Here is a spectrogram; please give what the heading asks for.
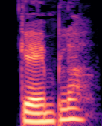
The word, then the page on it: gambler: [ ˈgæːmblʌ ]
